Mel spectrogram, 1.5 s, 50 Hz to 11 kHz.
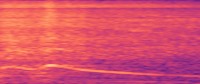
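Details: Datsun 280ZX after fixing low fuel from a misreading fuel sender (sender and pump soldered): short clean rev sweeping down smoothly, no stumble or misfire; engine pulls normally.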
